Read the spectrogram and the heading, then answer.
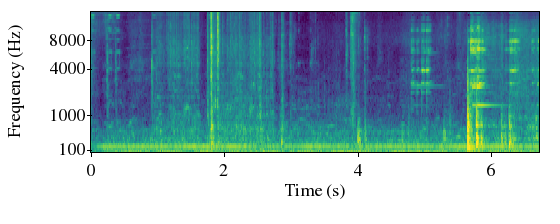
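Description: Glasses clink together in a toast, a bright, brief chime near the end, over a steady low hum and faint background chatter.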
